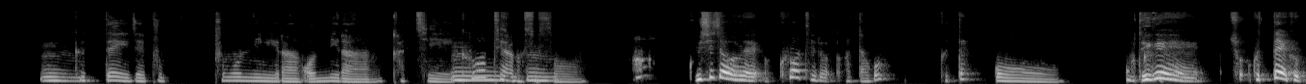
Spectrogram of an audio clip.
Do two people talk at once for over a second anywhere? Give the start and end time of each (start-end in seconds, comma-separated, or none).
4.5-5.8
